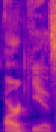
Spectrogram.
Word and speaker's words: Arceus: Carrie, you talked last time you were on about Pokemon Legends Arceus, which Nintendo pronounces as Pokemon Legends Arceus.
